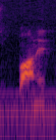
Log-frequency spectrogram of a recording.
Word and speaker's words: Bonnet: to be talking about Charles Bunny syndrome sometimes called Charles bonnet syndrome which is probably what I'm going to be calling it because it's easier for an American to pronounce it that way so right now I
